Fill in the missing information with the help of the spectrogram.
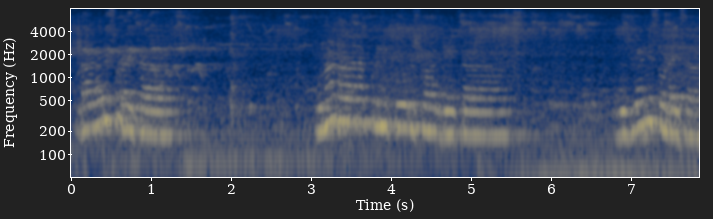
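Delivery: calm yoga teacher voice; soft breathing guide. Acted. Guides alternate nostril breathing.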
